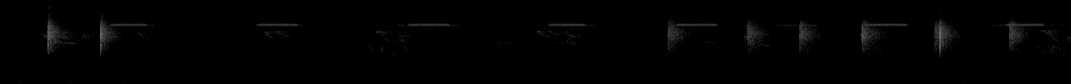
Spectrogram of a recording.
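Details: Several male White-collared Manakins performing a lekking display at Rancho Naturalista Lodge, Costa Rica, calling and snapping wings: sharp loud snaps at irregular intervals mixed with thin high calls, over a steady insect hiss.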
